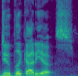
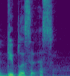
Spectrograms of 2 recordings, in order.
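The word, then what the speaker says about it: duplicitous: I promise you, sir, this is nothing duplicios. It's a duplicitus. Keep going. It's okay. That's you. That word is pronounced duplicitus.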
